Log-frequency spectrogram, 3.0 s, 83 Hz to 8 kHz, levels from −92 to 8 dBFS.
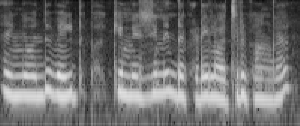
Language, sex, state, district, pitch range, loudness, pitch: Tamil, female, Tamil Nadu, Kanyakumari, 245-275 Hz, -13 LUFS, 260 Hz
